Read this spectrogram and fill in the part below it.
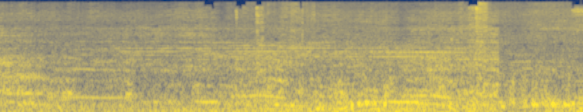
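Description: Soft, low cooing of high-flying Indian pigeons, the Kaldam breed, repeating in short murmuring phrases close by against a steady background hum, with faint chirps mixed in.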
